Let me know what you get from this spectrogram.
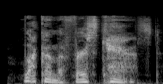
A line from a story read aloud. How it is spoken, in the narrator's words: murmured Taurus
